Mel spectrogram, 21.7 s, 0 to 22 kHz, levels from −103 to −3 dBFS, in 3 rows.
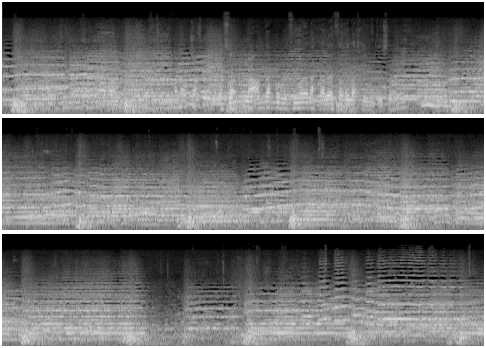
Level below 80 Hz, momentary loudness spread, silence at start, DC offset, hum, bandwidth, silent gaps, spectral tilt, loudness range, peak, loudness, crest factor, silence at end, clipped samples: -48 dBFS; 4 LU; 0 s; under 0.1%; none; 12 kHz; none; -6.5 dB/octave; 2 LU; -8 dBFS; -25 LUFS; 16 dB; 0 s; under 0.1%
